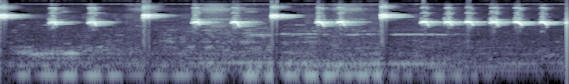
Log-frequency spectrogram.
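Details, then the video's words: Training song of a caged olive-backed sunbird in 'tembakan rapat' style with 'lengkingan' and 'besetan': sharp high chips and shrill whistles, speeding up to a steady run of quick notes at the end over a faint low hum. "TERAPI KONIN GACOR FULL TEMBAKAN RAPAT!!!MESIN JAHIT,LENGKINGAN DAN BESETAN."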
